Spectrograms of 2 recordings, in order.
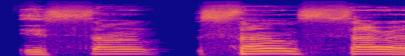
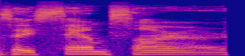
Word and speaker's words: Saṃsāra: all, the correct pronunciation Pertama-tama, pengucapan yang benar adalah is sansara, like S-A-N, not S-A-M. sansara seperti S-A-N, bukan S-A-M. You hear a lot of people say samsara.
